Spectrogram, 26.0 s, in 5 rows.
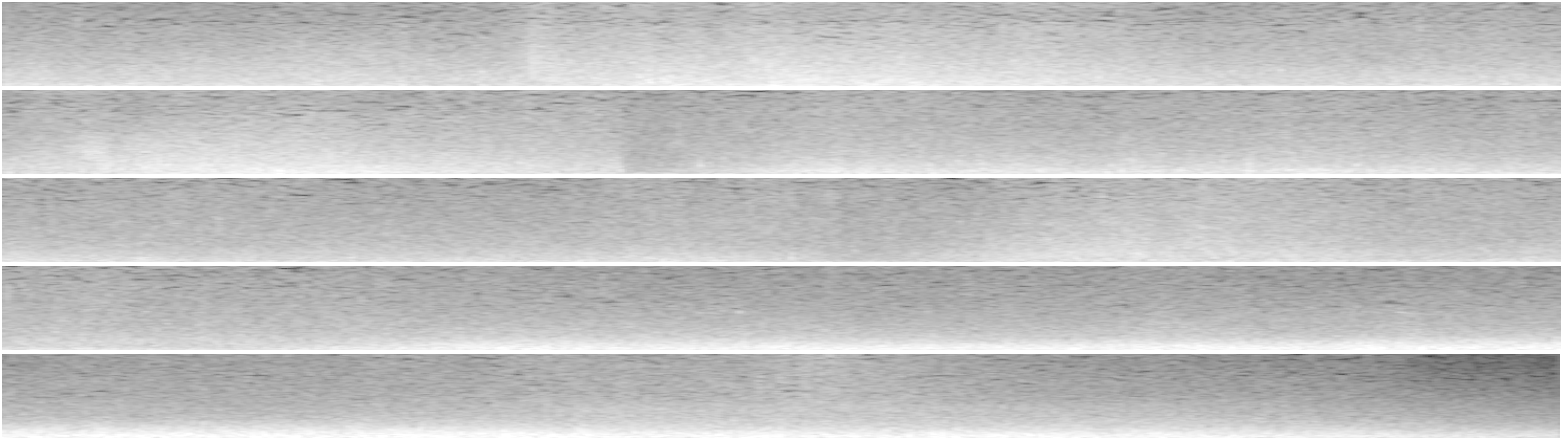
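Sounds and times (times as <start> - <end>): ocean surf: 0.0 - 25.9
rushing wind: 5.5 - 14.1.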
